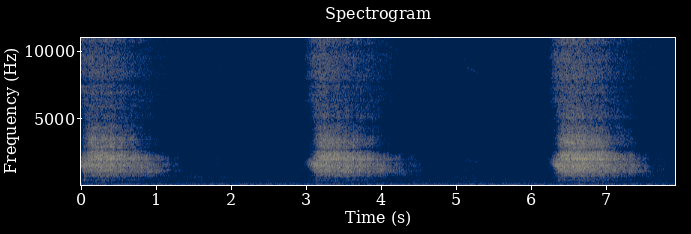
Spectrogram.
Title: Kryptopow bod/ Snoring Kryptopow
